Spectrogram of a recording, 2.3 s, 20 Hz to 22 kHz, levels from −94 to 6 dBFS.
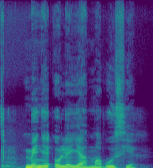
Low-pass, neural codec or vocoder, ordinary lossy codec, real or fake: none; none; none; real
